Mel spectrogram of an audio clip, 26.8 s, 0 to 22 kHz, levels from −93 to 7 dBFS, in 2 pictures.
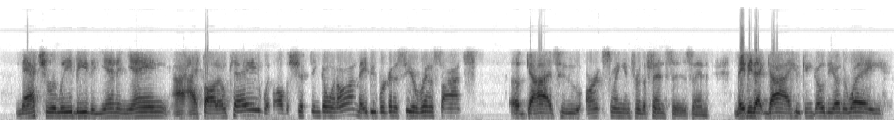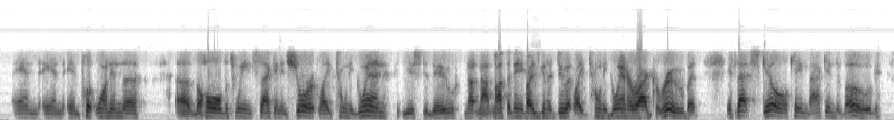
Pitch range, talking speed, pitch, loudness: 125-150 Hz, 190 wpm, 135 Hz, -17 LUFS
